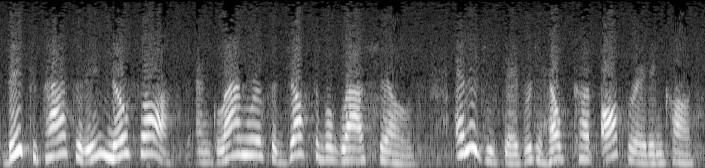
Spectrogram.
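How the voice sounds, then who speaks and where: Lively, fairly high-voiced woman in radio ad. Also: moderate pace. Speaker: commercial announcer. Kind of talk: vintage appliance radio ad, promotional read. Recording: dull vintage radio ad, faint noise.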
